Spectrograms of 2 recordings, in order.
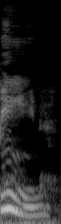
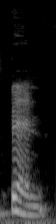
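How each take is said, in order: First: The vowel is a long ee sound. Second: The vowel is a short i sound. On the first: The speaker calls it wrong. "this is not bean" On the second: The speaker calls it right. "this is bin"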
